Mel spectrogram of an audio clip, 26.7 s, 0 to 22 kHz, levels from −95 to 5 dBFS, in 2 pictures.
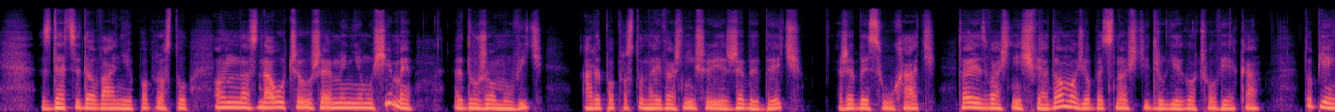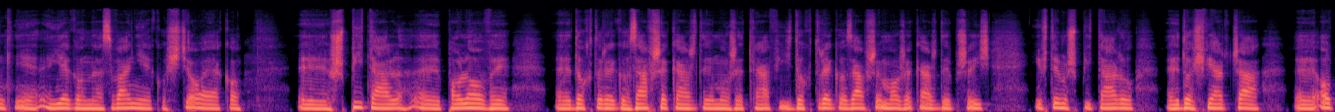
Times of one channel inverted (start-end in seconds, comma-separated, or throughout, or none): none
